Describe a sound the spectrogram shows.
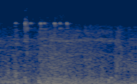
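Blaster bolts fire with sharp zaps.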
